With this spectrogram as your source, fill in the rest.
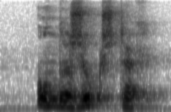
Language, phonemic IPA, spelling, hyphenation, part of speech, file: Dutch, /ˌɔn.dərˈzuk.stər/, onderzoekster, on‧der‧zoek‧ster, noun, Nl-onderzoekster.ogg
- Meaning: female researcher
